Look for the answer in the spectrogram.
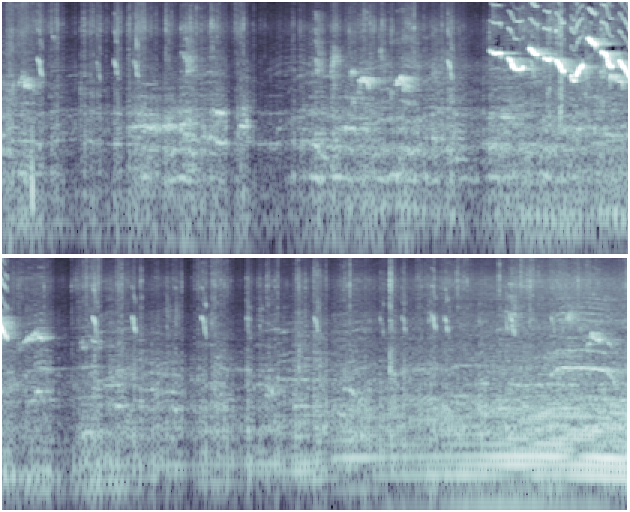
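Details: Local white-breasted white-eye from Baubau, Buton, Sulawesi, singing loudly, used to lure wild white-eyes: a short burst of high, quickly descending whistled notes in the middle, with faint chirps and soft background noise before and after.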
